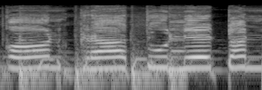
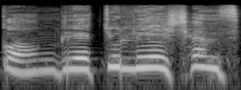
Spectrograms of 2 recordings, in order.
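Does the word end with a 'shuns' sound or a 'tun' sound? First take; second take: tun; shuns. First: The word ends with a plain 'tun' sound. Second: The word ends with a 'shuns' sound. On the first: The speaker calls it wrong. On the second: The speaker calls it right.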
